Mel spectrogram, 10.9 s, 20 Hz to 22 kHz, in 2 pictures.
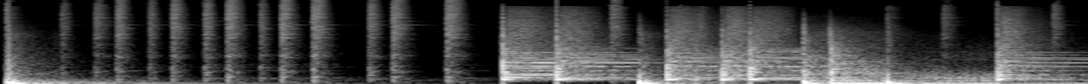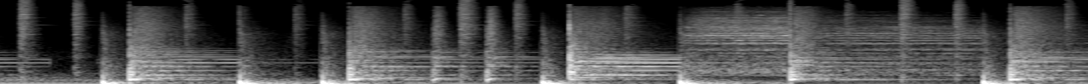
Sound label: EDM galactic 109bpm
